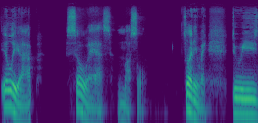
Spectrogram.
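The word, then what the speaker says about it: iliopsoas: in front of that then the P gets pronounced so it's illiop soas muscle so anyway do we do you guys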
